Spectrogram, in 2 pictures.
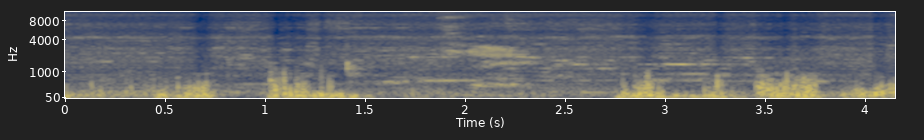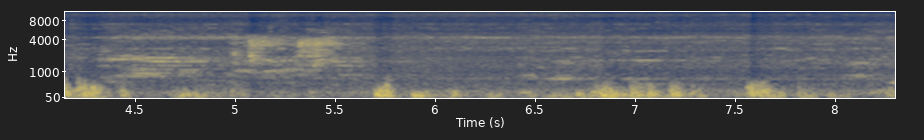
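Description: Indistinct voices in the background, with irregular low bumps and rumbles throughout.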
